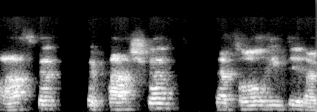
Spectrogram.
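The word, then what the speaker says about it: Kokoschka: How do you pronounce it? Oscar. Kakashka.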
